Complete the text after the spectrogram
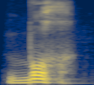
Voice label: "Bogg", kaevels platt

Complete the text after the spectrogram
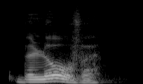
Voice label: "beloave", kaevels platt

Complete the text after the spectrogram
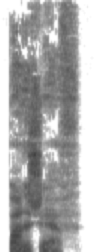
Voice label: "Panneschärv", Platt

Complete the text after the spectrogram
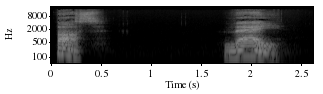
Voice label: "Paß Weij", Platt

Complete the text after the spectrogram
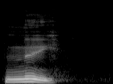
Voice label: "müj", kaevels platt

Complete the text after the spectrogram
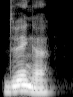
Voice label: "dwenge", kaevels platt

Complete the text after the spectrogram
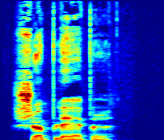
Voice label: "Schöppläpel", platt

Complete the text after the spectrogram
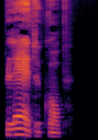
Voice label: "Pläätekopp", kaevels platt

